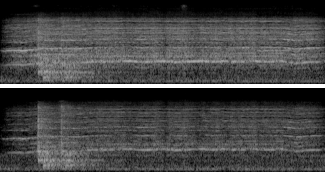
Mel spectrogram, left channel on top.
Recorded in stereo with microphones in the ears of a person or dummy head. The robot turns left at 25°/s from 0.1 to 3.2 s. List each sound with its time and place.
0.4 s a crack: 5° right (ahead or behind), 1.5 m; by 0.8 s 15° right (ahead or behind), 1.5 m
